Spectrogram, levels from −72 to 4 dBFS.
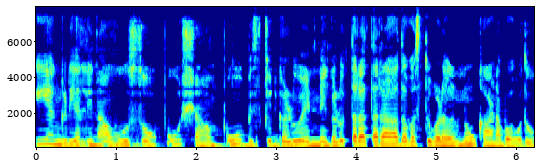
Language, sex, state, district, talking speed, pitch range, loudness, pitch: Kannada, female, Karnataka, Dharwad, 105 wpm, 205-230 Hz, -18 LUFS, 220 Hz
